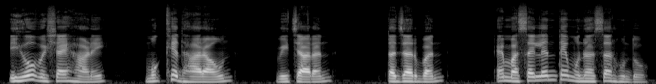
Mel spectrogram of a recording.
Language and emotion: Sindhi, neutral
